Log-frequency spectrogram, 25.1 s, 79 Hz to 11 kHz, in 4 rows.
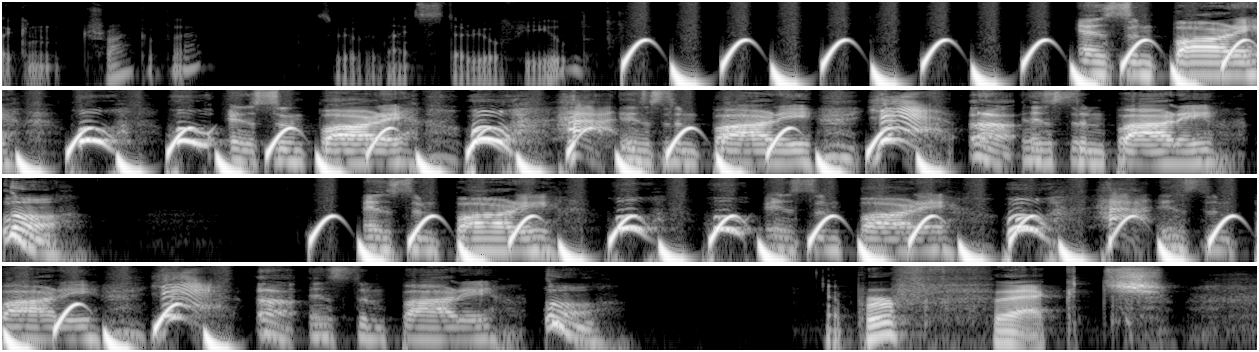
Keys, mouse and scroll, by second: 2.9 shift+space, 13.2 space, 13.8 click, 14.0 space, 14.9 click, 15.7 click, 16.4 click, 20.1 shift+v, 20.3 shift+o, 20.6 shift+x, 20.8 shift+Return, 23.0 space, 23.0 click, 23.4 ctrl+click.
